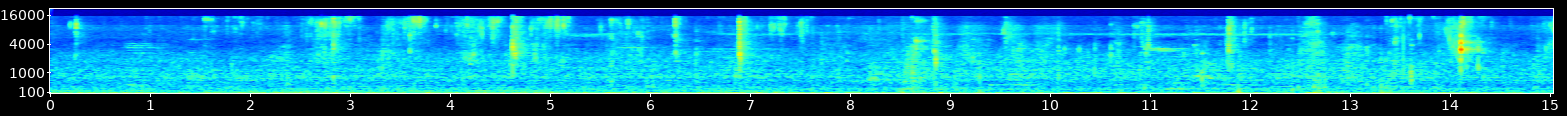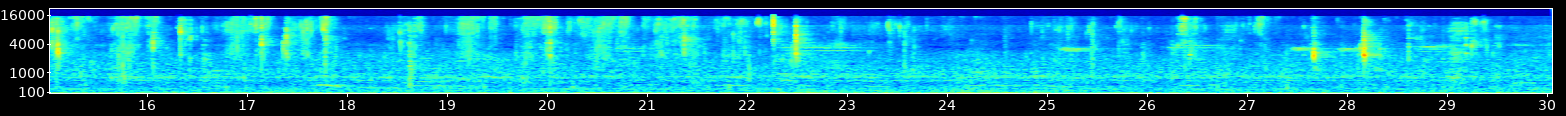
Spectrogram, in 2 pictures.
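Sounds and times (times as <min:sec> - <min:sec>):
people chewing food: 0:00.0 - 0:30.0
wet lip smacks: 0:25.1 - 0:29.6.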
